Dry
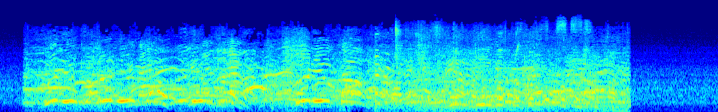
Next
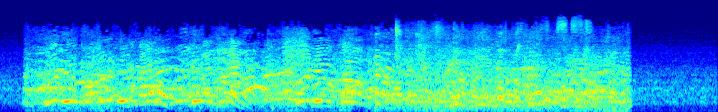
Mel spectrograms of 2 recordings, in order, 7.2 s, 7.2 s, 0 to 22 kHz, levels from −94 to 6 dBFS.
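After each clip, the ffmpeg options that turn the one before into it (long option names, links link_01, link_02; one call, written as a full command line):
ffmpeg -i in.wav -filter_complex "[0:a]asplit=2[link_01][link_02];[link_02]adelay=13,volume=-4dB[link_03];[link_01][link_03]amix=inputs=2:normalize=0" out.wav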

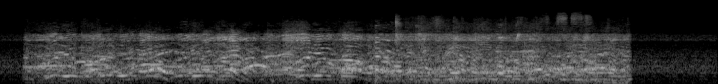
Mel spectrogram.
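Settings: ffmpeg -i in.wav -af "superequalizer=6b=0.282:7b=0.447:13b=3.98:16b=1.41,volume=3dB" out.wav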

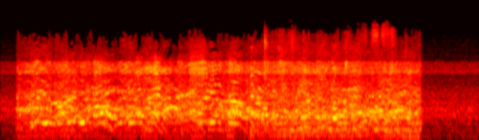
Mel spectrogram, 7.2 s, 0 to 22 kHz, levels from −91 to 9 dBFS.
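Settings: ffmpeg -i in.wav -af "flanger=delay=9.2:depth=1.9:regen=48:speed=1.8:shape=triangular,volume=5.5dB" out.wav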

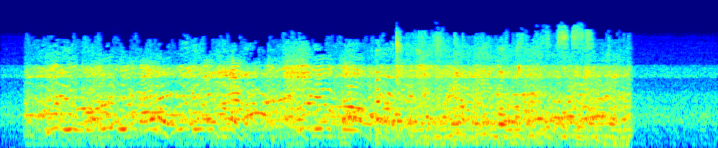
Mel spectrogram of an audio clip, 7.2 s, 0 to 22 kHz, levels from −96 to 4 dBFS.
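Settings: ffmpeg -i in.wav -af "equalizer=frequency=1700:width=6.4:gain=3,volume=7.5dB" out.wav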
